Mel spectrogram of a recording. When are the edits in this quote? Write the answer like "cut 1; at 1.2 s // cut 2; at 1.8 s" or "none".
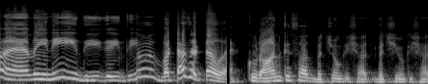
cut 1; at 1.4 s // cut 2; at 2.4 s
